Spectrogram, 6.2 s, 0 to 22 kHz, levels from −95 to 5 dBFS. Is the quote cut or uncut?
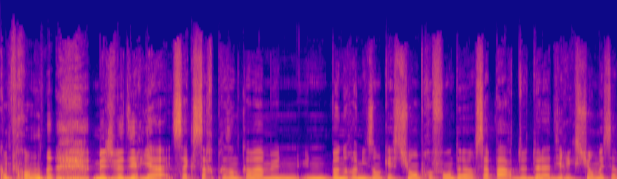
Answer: uncut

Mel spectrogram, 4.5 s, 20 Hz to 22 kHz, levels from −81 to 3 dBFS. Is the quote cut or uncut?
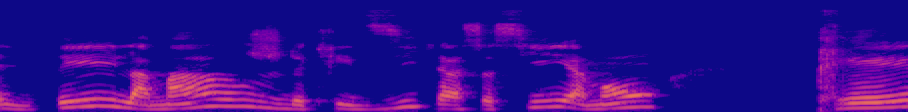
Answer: cut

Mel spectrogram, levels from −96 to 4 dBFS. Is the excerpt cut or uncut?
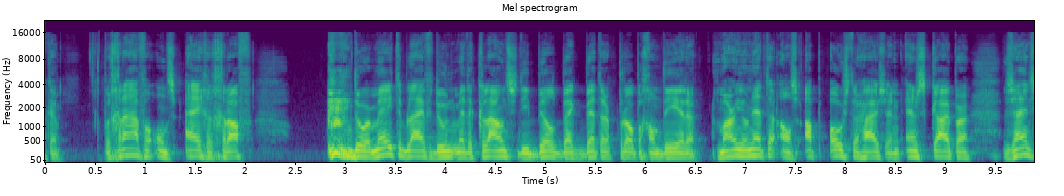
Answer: cut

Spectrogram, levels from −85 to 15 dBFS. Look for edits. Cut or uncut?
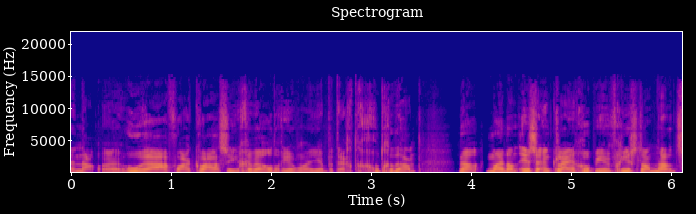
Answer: cut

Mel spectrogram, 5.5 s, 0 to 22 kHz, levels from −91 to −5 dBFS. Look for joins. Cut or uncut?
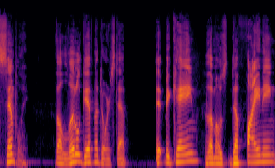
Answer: cut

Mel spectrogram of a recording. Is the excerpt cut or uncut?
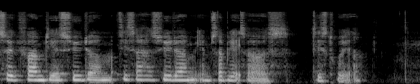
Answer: cut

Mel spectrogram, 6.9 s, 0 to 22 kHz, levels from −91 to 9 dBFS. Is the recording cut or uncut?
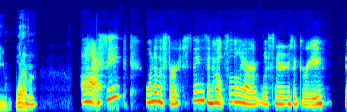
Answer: uncut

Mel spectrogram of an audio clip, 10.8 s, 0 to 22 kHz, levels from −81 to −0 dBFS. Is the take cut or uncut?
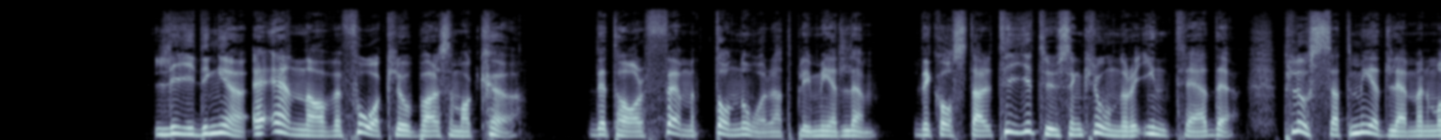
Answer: uncut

